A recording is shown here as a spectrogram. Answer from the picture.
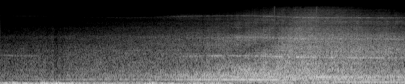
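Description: A school bus driving past: steady engine hum and road noise that swells and brightens in the second half as it passes close.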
